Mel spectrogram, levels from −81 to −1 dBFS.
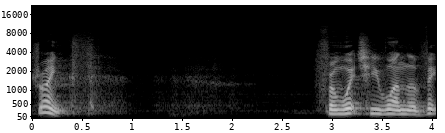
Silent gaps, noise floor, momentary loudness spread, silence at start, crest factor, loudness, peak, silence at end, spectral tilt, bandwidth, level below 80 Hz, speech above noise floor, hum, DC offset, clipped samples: none; -71 dBFS; 19 LU; 0 s; 20 dB; -26 LUFS; -8 dBFS; 0 s; -7 dB/octave; 9.2 kHz; -88 dBFS; 46 dB; none; under 0.1%; under 0.1%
